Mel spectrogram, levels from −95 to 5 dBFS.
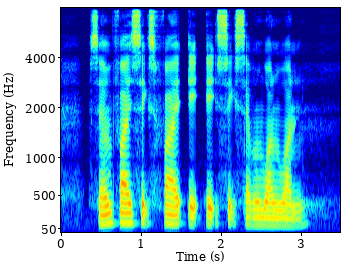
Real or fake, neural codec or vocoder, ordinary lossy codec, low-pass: real; none; none; none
